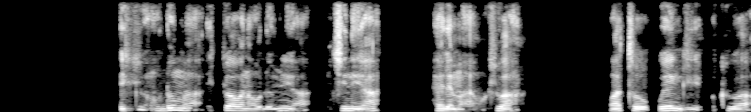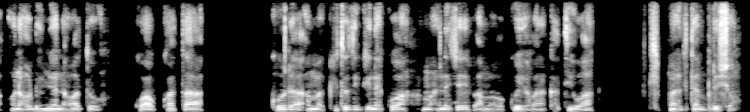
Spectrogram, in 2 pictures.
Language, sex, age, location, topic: Swahili, male, 18-24, Wajir, government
